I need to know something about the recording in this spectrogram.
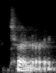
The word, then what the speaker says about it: ternary: the tertiary or ternary i forgot how to pronounce it but turner ternary thank you um okay so if there is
